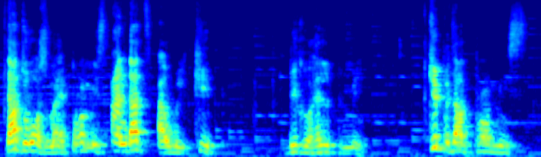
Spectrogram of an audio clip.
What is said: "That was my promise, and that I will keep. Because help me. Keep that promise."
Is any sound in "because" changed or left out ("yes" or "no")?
yes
